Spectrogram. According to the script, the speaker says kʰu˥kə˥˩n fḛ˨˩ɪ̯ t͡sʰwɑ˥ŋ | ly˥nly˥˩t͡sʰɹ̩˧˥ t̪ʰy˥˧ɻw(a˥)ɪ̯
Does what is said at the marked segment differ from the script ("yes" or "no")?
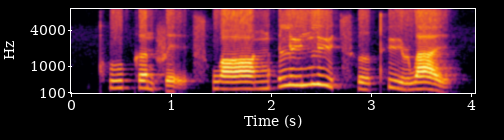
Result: yes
